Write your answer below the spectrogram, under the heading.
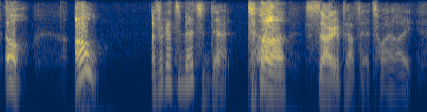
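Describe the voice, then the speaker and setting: An eccentric female pony from a fan story, acted out by a man. The voice is lifted and bright, theatrical and dreamily gushing, recorded close and dry. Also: high voice, huge pitch swings, moderate pace, no room sound, muffled recording, pitched above the performer's own voice, exaggerated voice. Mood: breezy, sheepish. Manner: breathy dreamy sighing, theatrical.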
